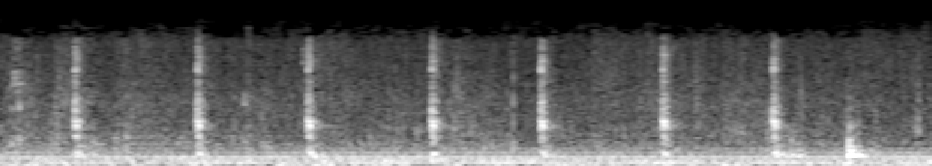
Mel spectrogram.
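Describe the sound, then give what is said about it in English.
A clock ticks steadily, about eight sharp, evenly spaced clicks roughly once a second, over a low background hum with no voices. “I'll be quiet and watch the clock.”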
